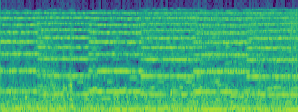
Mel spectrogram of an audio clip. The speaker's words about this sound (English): We got one last siren to play for you. Ah, good. One last French police car going by.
